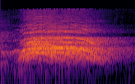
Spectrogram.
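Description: A crowd of people, told to lift their right hands and shout, shouts "woo" together in one sustained, swelling roar that rises sharply, holds loud for about a second, then slowly fades; no speech is heard over it.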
